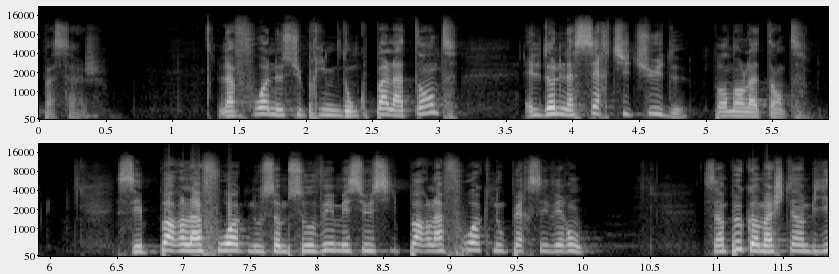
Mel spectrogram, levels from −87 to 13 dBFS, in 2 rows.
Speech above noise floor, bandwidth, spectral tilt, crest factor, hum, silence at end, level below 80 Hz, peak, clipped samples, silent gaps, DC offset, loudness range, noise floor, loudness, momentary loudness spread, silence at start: 48 dB; 14.5 kHz; -4.5 dB/octave; 18 dB; none; 0 s; -54 dBFS; 0 dBFS; under 0.1%; none; under 0.1%; 6 LU; -65 dBFS; -17 LUFS; 15 LU; 0.05 s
